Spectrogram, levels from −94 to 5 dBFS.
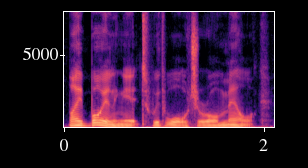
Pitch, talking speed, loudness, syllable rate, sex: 100 Hz, 200 wpm, -17 LUFS, 4.5 syllables/s, male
